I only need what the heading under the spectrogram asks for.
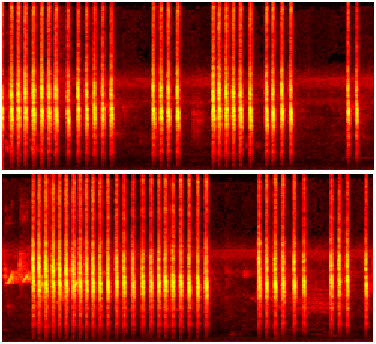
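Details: Fighting wild Eurasian tree sparrows: repeated rapid bursts of sharp, high chirps, a long continuous chattering run in the middle, and short gaps between groups of notes.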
